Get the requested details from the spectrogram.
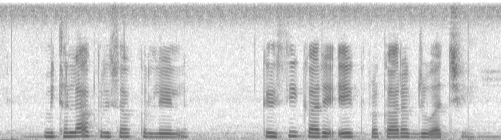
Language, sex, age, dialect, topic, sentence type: Maithili, female, 25-30, Southern/Standard, agriculture, statement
